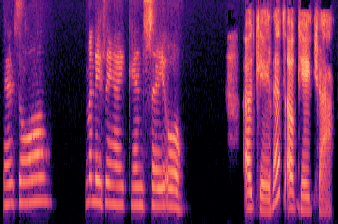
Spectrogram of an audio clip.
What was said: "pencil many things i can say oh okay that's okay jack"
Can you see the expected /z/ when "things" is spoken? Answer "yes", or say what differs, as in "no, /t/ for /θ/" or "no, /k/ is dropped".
no, /z/ is dropped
